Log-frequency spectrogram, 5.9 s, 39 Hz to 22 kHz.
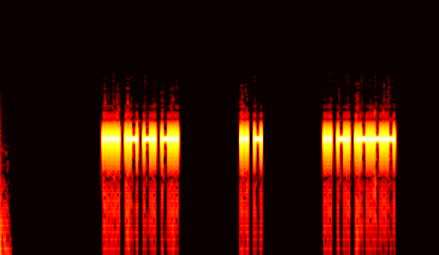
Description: Morse code, heard as a keyed tone, about 37 wpm, 700 Hz. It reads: HAND IT IN.
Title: 4x Word-Spacing - Sentences from Top 200 Words - 40wpm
